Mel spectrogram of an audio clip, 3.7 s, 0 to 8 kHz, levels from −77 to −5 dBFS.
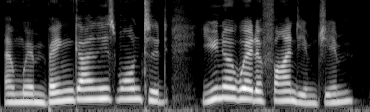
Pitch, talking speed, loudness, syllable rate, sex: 210 Hz, 210 wpm, -17 LUFS, 4.7 syllables/s, female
